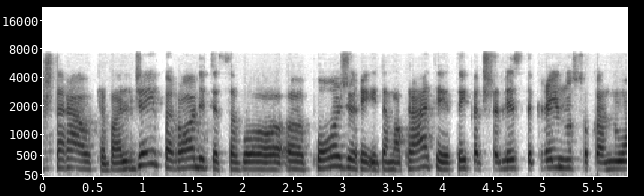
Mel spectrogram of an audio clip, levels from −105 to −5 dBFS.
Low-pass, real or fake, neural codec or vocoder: 7.2 kHz; fake; vocoder, 44.1 kHz, 128 mel bands, Pupu-Vocoder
